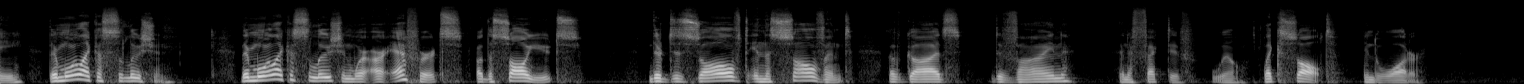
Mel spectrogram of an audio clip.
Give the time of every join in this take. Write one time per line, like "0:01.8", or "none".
0:04.7
0:12.5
